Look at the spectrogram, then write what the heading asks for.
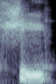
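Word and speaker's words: sídh: There's fairy mounds in Ireland and parts of I think England called she. It's SID. It's a weird spelling, but anyway, it's pronounced she.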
